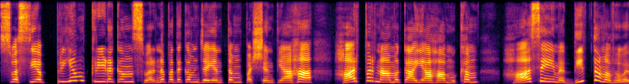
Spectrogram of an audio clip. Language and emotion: Sanskrit, happy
